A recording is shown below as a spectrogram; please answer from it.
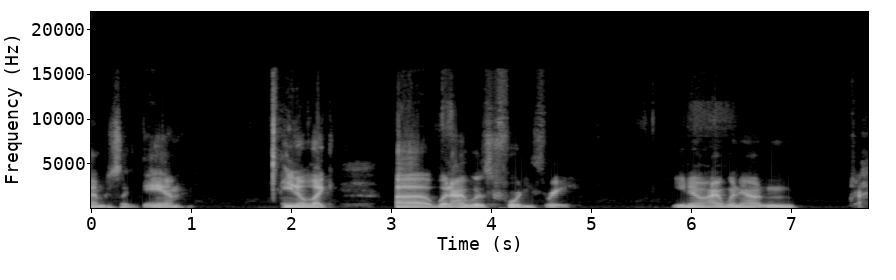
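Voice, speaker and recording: A man in his fifties hosts a live stream, rambling casually, swearing freely and filling his talk with "you know." His voice is low-pitched with vocal fry, recorded with no echo.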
